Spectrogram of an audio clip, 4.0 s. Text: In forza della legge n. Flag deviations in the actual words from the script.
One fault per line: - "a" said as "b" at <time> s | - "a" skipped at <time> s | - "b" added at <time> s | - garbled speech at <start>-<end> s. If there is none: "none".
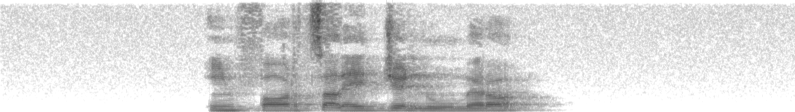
- "della" skipped at 1.7 s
